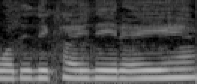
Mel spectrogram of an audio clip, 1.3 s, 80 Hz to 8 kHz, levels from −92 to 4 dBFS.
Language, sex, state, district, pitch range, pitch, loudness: Hindi, female, Bihar, Araria, 235-240 Hz, 235 Hz, -31 LUFS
